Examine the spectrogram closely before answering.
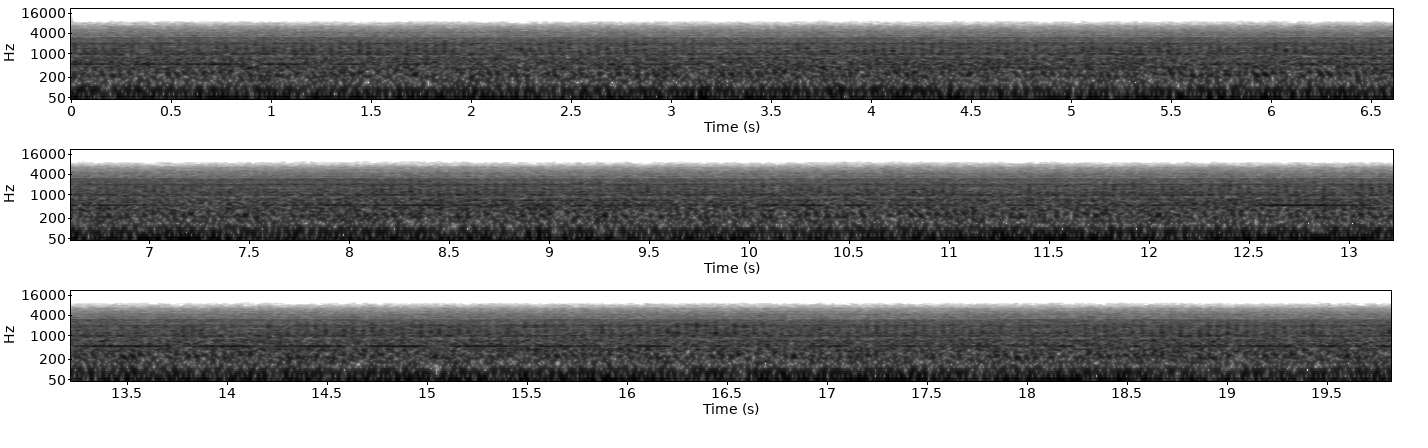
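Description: A helicopter's rotor and turbine roar steadily from inside the cockpit, with a constant whine.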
